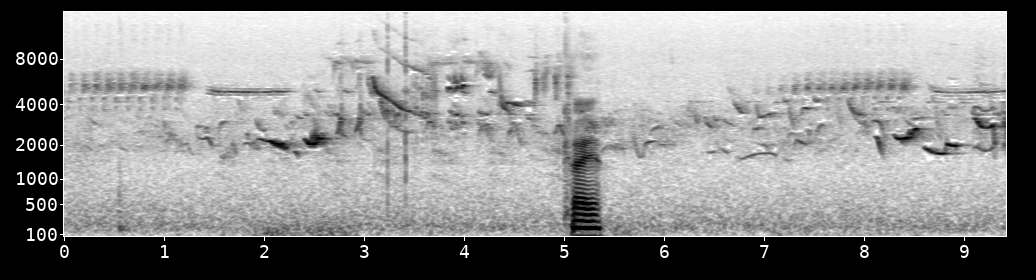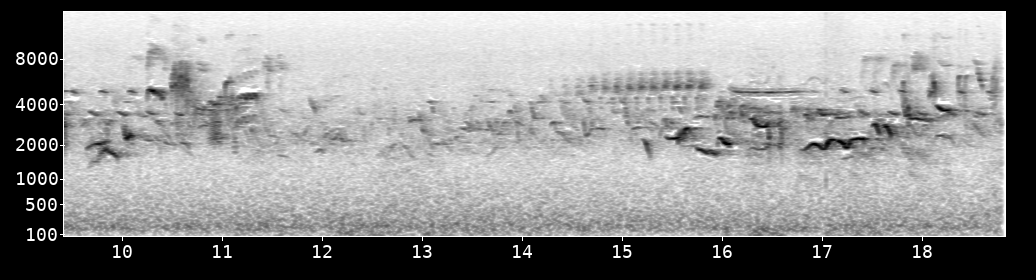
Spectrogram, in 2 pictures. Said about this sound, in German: Kohlmeise permanent. Amsel singt auch noch im Hintergrund.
